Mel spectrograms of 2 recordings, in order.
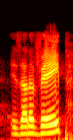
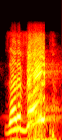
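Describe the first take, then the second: First: Said in the usual way. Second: Higher, louder double take; "vape" rising, shocked second ask; surprised. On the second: Real, not acted.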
